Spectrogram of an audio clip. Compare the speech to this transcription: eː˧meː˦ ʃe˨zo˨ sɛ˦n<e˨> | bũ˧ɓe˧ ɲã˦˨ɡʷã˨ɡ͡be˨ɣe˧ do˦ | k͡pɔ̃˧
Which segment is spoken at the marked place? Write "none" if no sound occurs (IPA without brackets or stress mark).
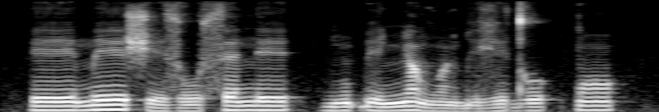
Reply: e˦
